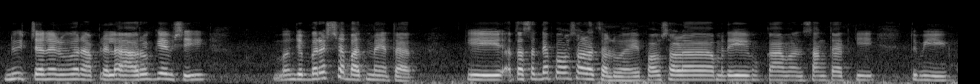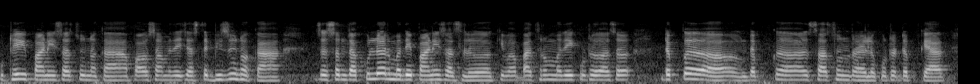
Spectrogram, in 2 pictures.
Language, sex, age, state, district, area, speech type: Marathi, female, 60+, Maharashtra, Nanded, urban, spontaneous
